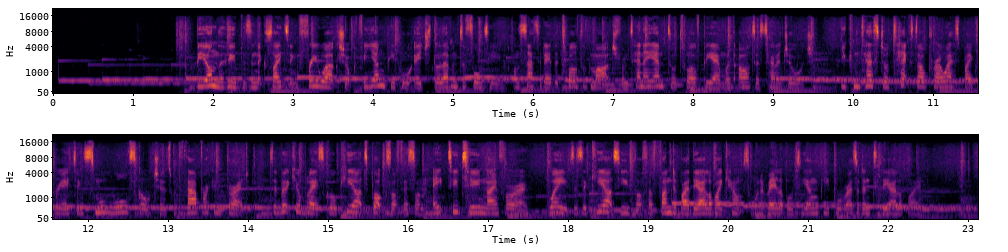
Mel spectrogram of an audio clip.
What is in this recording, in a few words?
promo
